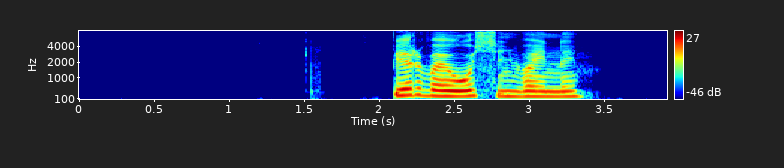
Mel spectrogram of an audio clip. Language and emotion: Russian, neutral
